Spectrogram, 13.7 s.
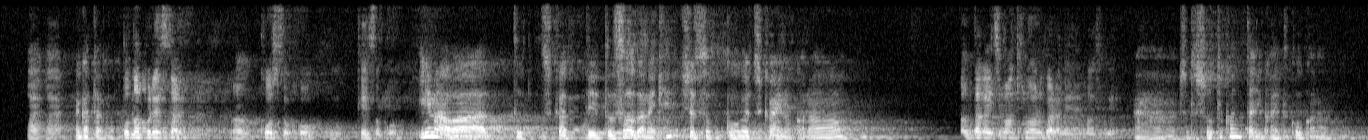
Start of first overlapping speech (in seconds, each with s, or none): none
